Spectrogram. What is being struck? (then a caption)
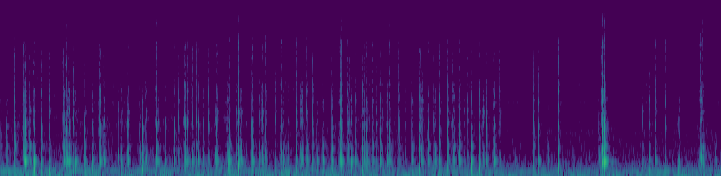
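Small printed cardboard gift box. Fingertips tap quickly and continuously on a small, hollow printed cardboard gift box with an illustrated sleeve and a glossy red side, striking both the top and the red side. The taps are soft, short and muffled, with a hollow midrange knock over a steady low hum. One sharper, louder tap stands out near the end.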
